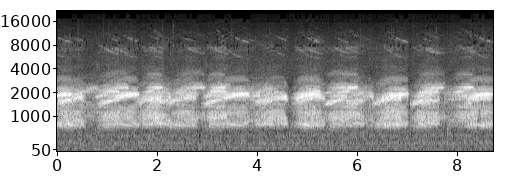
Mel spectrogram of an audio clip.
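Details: Harsh, buzzy frog croaking rolls on in pulsed bursts repeated about every second or two, with only brief gaps, dominating the recording.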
